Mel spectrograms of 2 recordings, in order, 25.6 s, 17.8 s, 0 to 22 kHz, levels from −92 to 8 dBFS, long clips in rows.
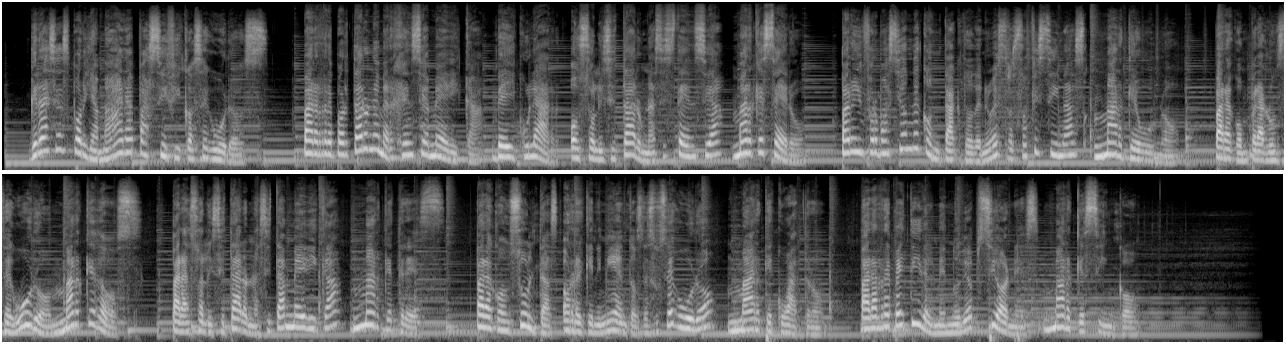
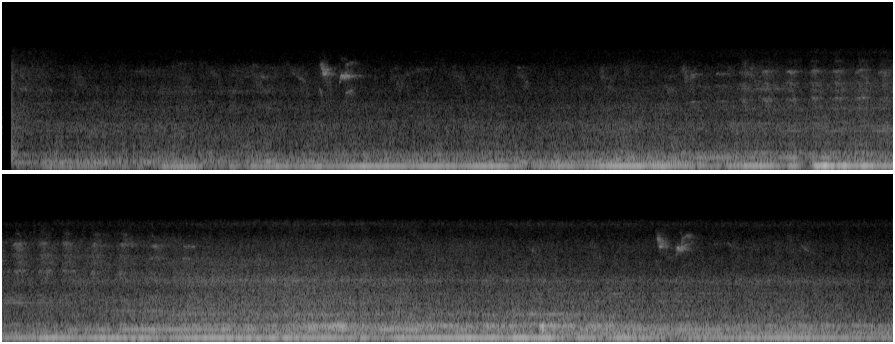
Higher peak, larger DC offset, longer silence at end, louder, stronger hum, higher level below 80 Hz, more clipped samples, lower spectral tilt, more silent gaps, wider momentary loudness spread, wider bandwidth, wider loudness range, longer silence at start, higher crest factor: first, 0 dBFS vs -16 dBFS; neither; first, 0.8 s vs 0 s; first, -16 LUFS vs -38 LUFS; neither; second, -46 dBFS vs -40 dBFS; neither; second, -5 dB/octave vs -7 dB/octave; neither; second, 8 LU vs 12 LU; first, over 20 kHz vs 8 kHz; second, 1 LU vs 8 LU; about the same, 0 s vs 0.1 s; about the same, 16 dB vs 20 dB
